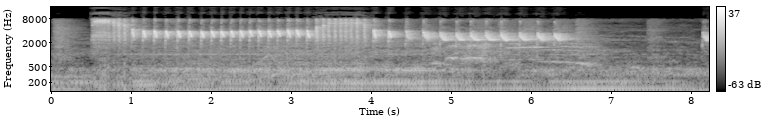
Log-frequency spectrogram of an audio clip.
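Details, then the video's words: Sooty-headed bulbul, locally kapas tembak, delivering a long, tightly packed 'gacor speed rapat' phrase as training audio for shamas, leafbirds and magpie-robins. About two dozen quick bright notes, stepping lower midway, then fading, with a faint hum beneath. "BURUNG KAPAS TEMBAK GACOR SPEED RAPAT"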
